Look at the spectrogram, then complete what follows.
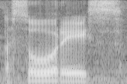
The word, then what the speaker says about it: Azores: Free flights from this airline called Azori or something. Azores? Azores, is that what it is? How do you say it in Spanish? Azores? That's it, Azores.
